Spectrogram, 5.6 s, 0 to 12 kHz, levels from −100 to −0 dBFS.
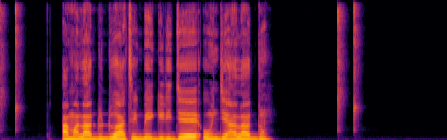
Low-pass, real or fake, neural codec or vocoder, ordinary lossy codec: none; real; none; none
